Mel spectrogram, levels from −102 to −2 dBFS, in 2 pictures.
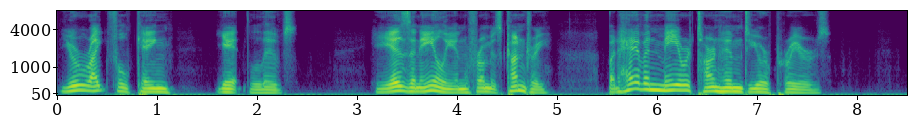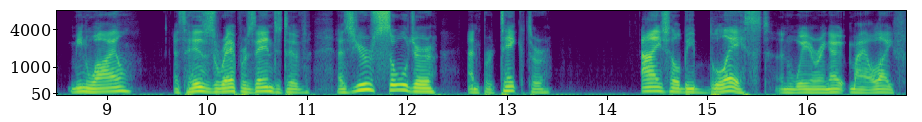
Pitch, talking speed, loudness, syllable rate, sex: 125 Hz, 135 wpm, -19 LUFS, 4.6 syllables/s, male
